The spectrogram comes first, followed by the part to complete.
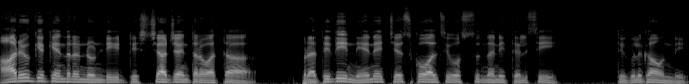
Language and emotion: Telugu, sad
